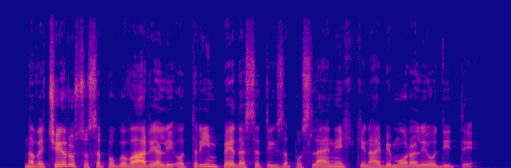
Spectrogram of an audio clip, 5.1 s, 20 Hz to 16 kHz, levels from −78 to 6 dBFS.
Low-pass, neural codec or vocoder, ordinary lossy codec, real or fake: 14.4 kHz; none; none; real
